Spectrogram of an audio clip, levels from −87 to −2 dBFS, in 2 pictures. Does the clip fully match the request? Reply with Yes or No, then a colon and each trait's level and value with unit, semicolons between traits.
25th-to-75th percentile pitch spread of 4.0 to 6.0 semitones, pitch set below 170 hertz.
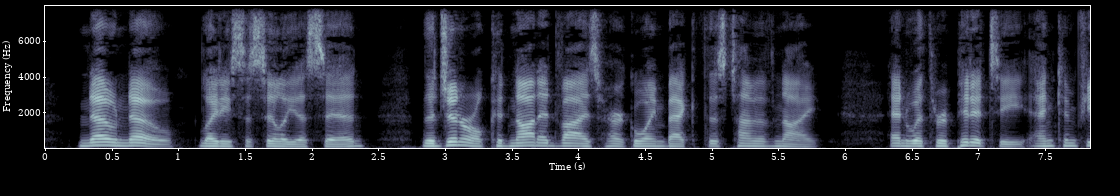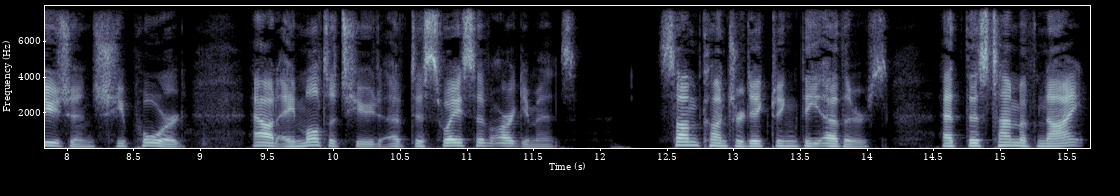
No: average, 3.3 semitones; medium, 140 Hz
